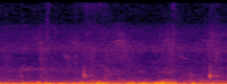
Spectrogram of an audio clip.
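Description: Low, uneven rumble and thumping on the microphone of a camera carried on foot outdoors: wind buffeting and walking footsteps, with no music.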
